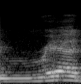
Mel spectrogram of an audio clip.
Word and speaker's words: read: like one yes i read it the same word but sounds different this one sounds just like the word which most of you know the color red okay so that if you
